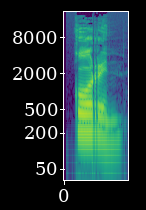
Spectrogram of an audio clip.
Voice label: "corren", spanish

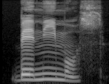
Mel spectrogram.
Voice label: "venimos", Spanish

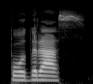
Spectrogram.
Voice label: "podras", spanish

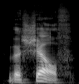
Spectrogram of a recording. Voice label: "shelf", English

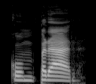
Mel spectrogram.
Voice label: "comprar", spanish

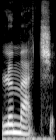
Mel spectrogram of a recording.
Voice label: game, French

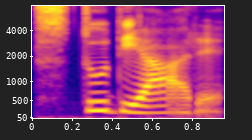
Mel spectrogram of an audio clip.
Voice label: study, italian

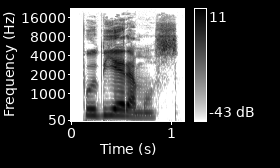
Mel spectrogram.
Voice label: "pudieramos", spanish

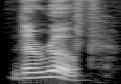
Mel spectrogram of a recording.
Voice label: "roof", English

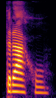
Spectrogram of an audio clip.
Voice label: "trajo", Spanish

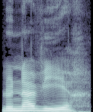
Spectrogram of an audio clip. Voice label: ship, french

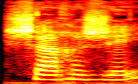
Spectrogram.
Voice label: charge, french

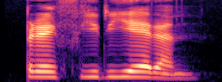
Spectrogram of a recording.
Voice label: "prefirieran", spanish

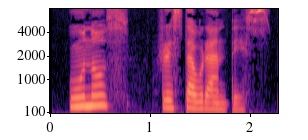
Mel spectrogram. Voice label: "unos restaurantes", Spanish

